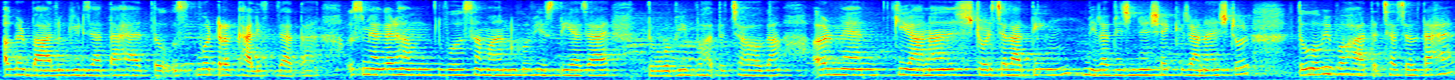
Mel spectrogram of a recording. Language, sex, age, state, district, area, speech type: Hindi, female, 18-30, Bihar, Samastipur, rural, spontaneous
